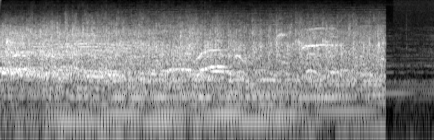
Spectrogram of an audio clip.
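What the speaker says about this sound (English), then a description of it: "The whole world seems to be cheering, filled with elation" A large crowd cheers in a film scene, a dense continuous roar of voices and whoops with excited shouting, loud and sustained before cutting off abruptly.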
